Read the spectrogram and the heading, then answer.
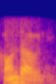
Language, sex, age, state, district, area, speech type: Hindi, male, 18-30, Madhya Pradesh, Jabalpur, urban, conversation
